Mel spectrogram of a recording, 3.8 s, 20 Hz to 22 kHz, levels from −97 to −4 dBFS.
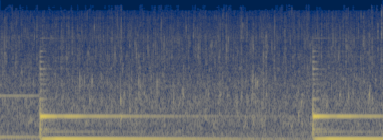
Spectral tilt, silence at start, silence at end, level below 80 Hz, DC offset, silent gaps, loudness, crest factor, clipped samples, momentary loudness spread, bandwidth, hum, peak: -6 dB/octave; 0 s; 0 s; -28 dBFS; under 0.1%; none; -28 LUFS; 16 dB; under 0.1%; 16 LU; 13 kHz; none; -12 dBFS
